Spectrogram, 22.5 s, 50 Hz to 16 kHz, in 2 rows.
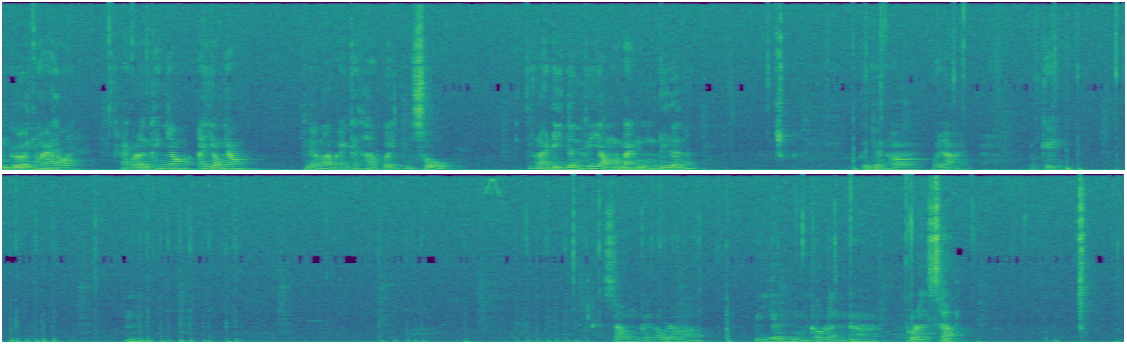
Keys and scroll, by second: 8.8 ctrl+o, 10.7-13.5 typing, 15.1-22.4 typing.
